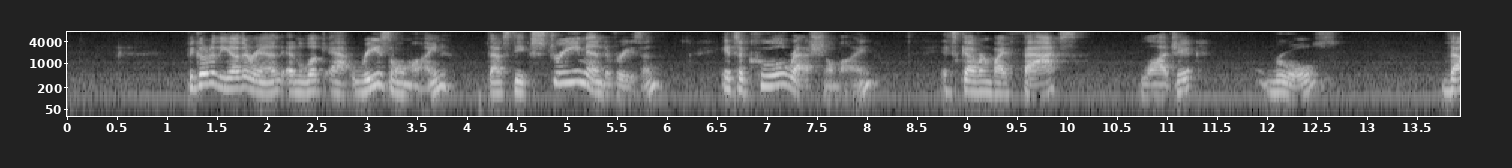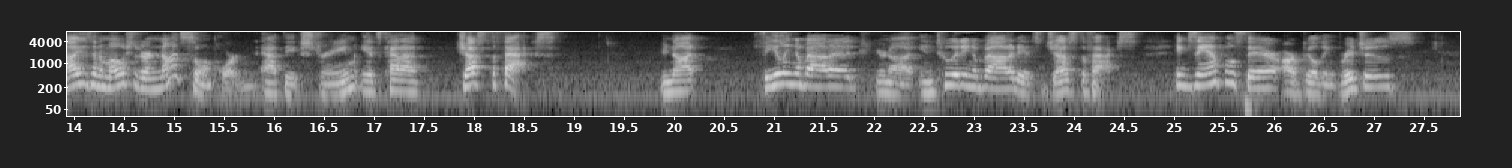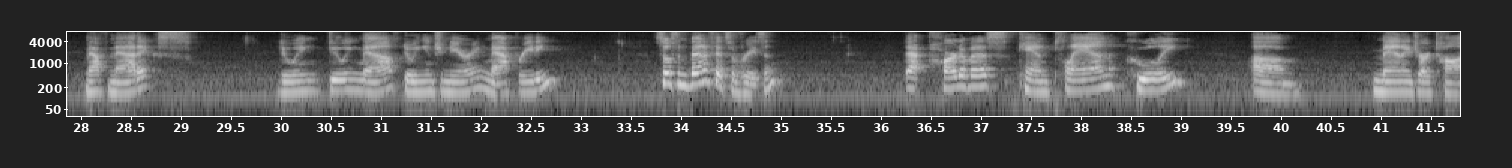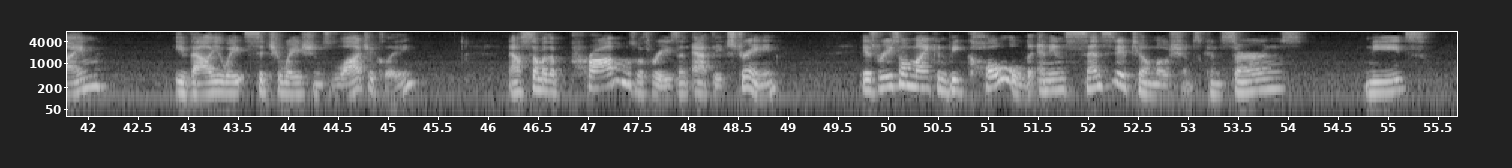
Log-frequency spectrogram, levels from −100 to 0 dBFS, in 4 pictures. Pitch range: 140-200 Hz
